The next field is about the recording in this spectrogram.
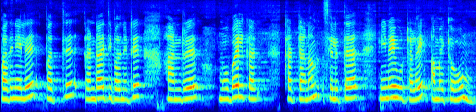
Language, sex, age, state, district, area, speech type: Tamil, female, 45-60, Tamil Nadu, Krishnagiri, rural, read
